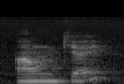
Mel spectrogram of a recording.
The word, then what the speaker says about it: aunque: Next is this a-u combination, which makes a sound similar to the English word cloud.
